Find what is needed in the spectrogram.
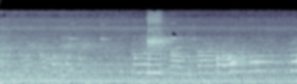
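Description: Busy street noise with voices and traffic, and a brief vehicle horn toot about halfway through.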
